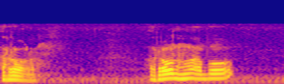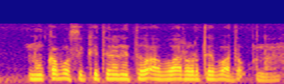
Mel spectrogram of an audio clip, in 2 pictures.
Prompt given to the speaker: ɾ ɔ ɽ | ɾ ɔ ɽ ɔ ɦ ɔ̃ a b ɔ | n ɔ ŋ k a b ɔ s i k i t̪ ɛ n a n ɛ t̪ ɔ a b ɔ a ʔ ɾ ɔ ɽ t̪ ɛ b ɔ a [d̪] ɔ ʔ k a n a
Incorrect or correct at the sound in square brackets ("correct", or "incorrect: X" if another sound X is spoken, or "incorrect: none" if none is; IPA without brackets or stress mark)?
correct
